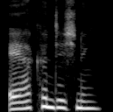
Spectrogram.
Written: aircondition

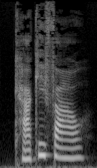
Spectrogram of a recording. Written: kakifarve

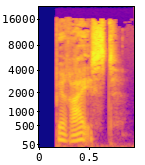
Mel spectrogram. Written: berejst

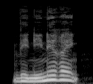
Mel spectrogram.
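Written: veninderinge

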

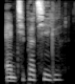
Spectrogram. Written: antipartikel

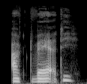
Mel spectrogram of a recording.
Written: agtværdig

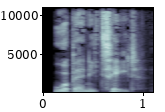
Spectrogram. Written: urbanitet

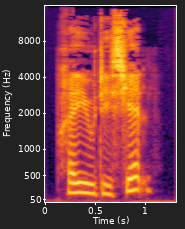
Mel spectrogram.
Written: præjudiciel

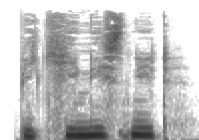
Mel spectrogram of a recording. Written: bikinisnit

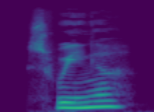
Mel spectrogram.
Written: swinger

